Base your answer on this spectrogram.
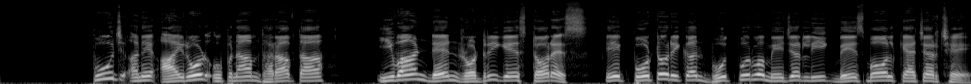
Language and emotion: Gujarati, neutral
